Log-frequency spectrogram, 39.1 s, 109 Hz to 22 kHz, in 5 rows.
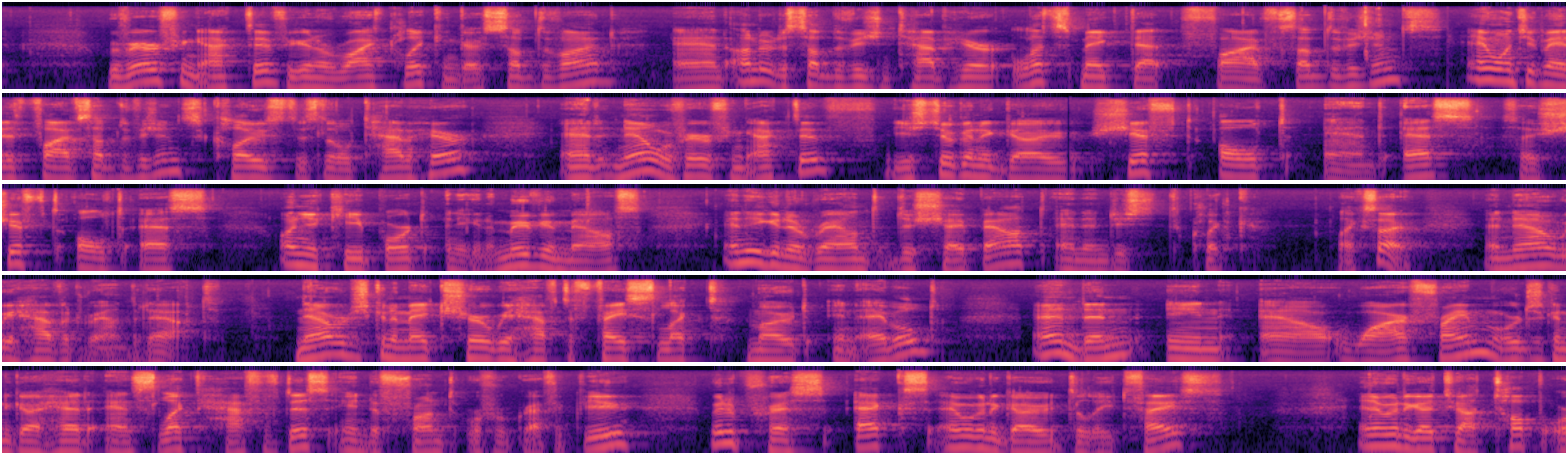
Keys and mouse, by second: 1.7-4.1 middle drag, 1.7-4.1 right drag, 4.3 click, 4.3 middle click, 4.3 right click, 9.6 click, 9.6-21.6 middle drag, 9.6 right click, 14.8 alt+shift+s, 21.6-24.7 right drag, 24.7-29.3 middle drag, 29.3 z, 35.5 x, 38.0 KP_7.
